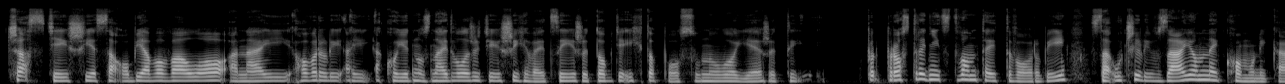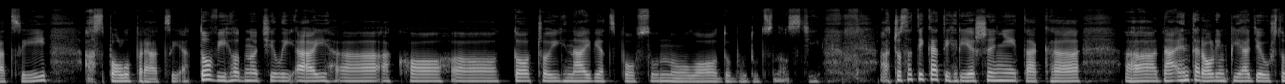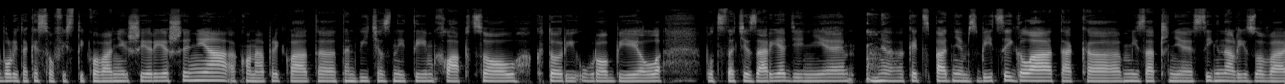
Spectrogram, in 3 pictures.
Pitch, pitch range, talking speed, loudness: 160 Hz, 155-170 Hz, 120 wpm, -25 LUFS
